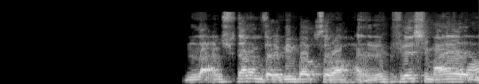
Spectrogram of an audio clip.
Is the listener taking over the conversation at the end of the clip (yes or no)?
yes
